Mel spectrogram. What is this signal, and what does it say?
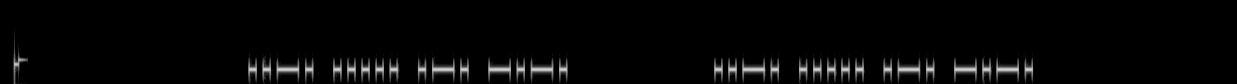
Morse code, heard as a keyed tone, about 17 wpm, 700 Hz. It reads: F5RC F5RC
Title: DXCC-100 Call Signs - 4 Characters - Repeated 2x - 17wpm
